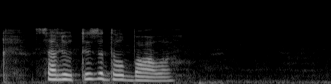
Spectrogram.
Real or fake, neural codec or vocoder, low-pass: fake; codec, 16 kHz, 16 kbps, FreqCodec, smaller model; 5.4 kHz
